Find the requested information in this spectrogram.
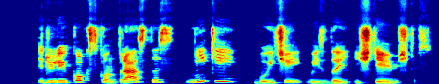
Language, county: Lithuanian, Kaunas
